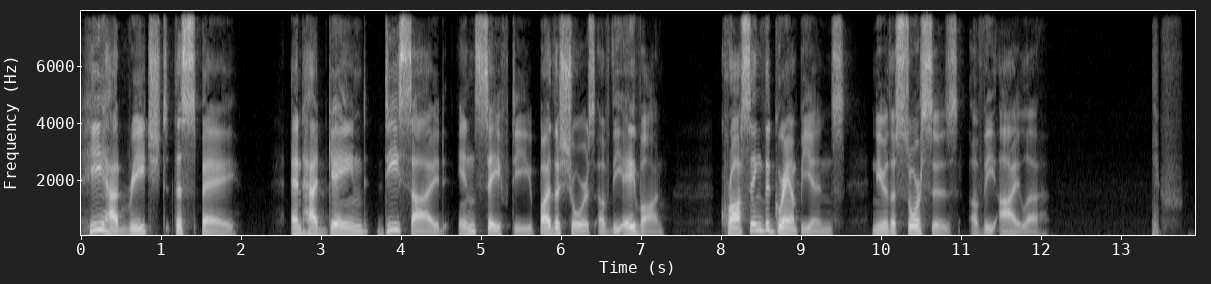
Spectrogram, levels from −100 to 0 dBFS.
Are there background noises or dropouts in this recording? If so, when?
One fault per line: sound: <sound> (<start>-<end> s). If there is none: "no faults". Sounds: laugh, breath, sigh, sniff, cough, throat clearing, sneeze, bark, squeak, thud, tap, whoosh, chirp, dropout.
sound: breath (13.4-13.8 s)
